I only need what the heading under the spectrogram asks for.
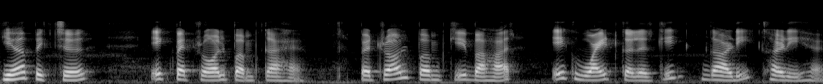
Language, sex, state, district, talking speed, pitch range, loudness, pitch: Hindi, female, Uttar Pradesh, Etah, 130 wpm, 180-230 Hz, -18 LUFS, 200 Hz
